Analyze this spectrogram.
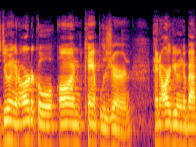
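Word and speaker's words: Lejeune: best answer I could give him was it's pronounced lour and in fact we'd argued over this for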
